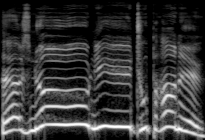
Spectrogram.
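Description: This put-on character voice sits at an extremely high pitch. It is delivered loudly. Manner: booming, reassuring.

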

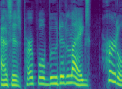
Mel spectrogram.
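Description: Ordinary pitch variation marks an unforced reading voice. Nothing much stirs in the quiet background.

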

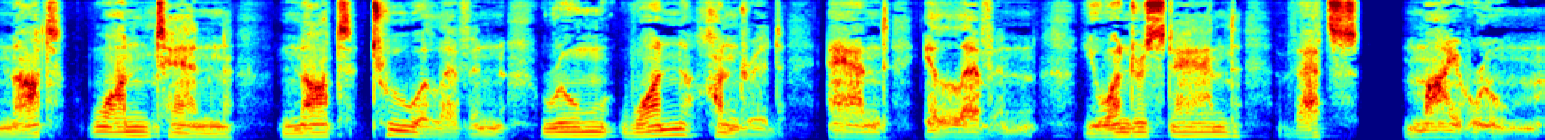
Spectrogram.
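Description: In a put-on character voice, a man speaks at a very slow pace with extremely low pitch, a slightly husky edge and lively intonation.

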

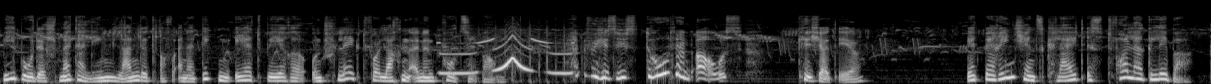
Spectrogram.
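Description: A woman at medium pitch in a gentle, warm tone, fairly slow with long, frequent pauses and very wide pitch swings, music playing behind her. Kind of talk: audiobook children's bedtime story reading, narrated fairy tale. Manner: animated, playful, lively storytelling tone with character voices; gentle, warm, cheerful pacing suited to small children.

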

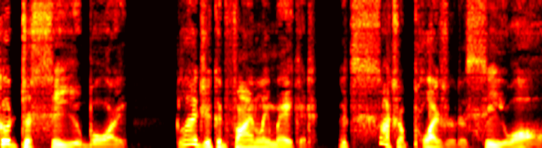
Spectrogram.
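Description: A man in a put-on character voice booms at medium pitch and a moderate pace, with big swings in loudness and a dry, close sound with no echo. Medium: read story. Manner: hearty, fatherly.

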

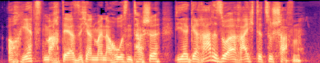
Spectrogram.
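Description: A man with a medium pitch and ordinary pitch variation talks at a fairly quick pace in a bright, sharp tone.

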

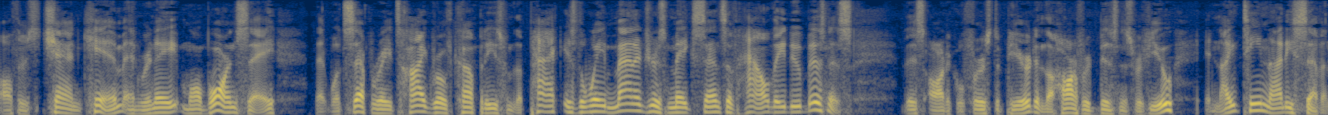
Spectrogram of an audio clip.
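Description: A normal speaking voice moves at a fairly quick pace with lively intonation. The sound is dry and close, with no echo. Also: man, medium pitch for a man. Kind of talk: audiobook narration, reading a business article aloud. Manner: formal, measured, even-paced; clear and polished, read from a script.

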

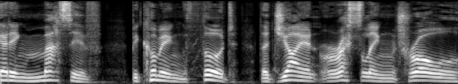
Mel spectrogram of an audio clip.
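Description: A man with a fairly high pitch, an ordinary speaking voice and ordinary pitch variation, against a quiet background. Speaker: audiobook narrator. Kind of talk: scripted narration of a children's story, dramatic with character voices. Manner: swapping into gruff bully and shouting shopkeeper voices.

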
